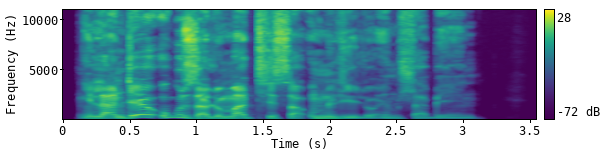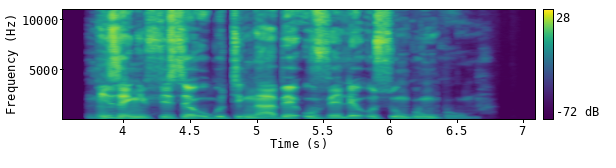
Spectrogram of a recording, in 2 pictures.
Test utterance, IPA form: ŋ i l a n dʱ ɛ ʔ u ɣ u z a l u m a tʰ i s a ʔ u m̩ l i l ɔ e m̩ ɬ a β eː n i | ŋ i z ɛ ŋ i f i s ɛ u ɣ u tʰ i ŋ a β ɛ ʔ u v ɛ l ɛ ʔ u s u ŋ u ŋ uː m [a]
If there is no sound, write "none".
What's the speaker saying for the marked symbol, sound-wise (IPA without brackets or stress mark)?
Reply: a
